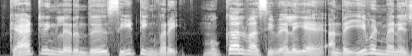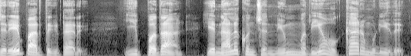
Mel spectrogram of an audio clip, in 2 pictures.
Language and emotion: Tamil, happy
